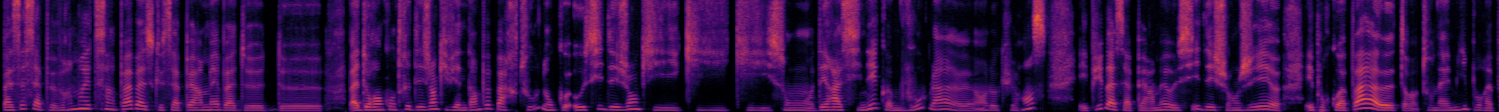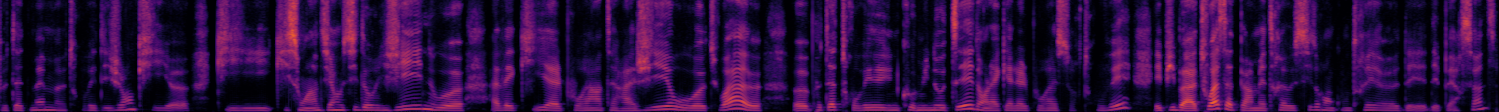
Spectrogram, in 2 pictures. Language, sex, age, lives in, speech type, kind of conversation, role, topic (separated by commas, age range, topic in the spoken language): French, female, 45-49, France, conversation, advice, advisor, Comment vous êtes-vous adapté(e) à votre déménagement dans une nouvelle ville, et pourquoi est-il difficile d’y créer un réseau social ?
